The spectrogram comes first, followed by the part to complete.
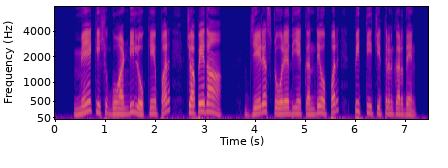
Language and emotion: Dogri, angry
